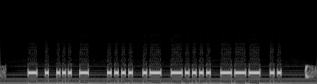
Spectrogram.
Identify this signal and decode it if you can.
Morse code, heard as a keyed tone, about 34 wpm, 530 Hz. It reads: TEST HA6OI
